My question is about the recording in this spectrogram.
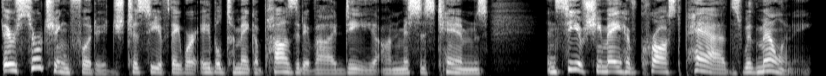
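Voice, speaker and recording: Woman narrator as cautious man, cozy mystery audiobook, calm, measured explaining, low register, dry recording. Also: dry recording. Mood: concerned.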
